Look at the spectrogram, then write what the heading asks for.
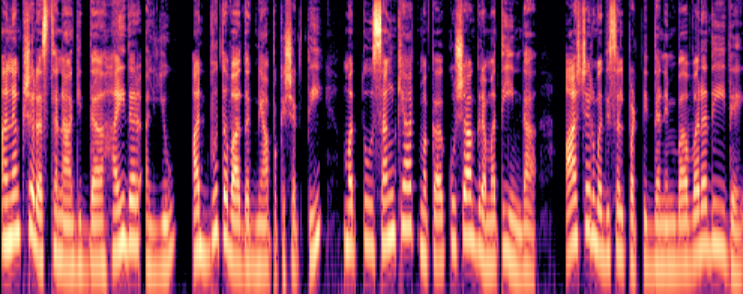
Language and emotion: Kannada, neutral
